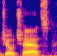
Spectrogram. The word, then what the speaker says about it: Chatz: you're not already following Joe chats go do that he puts out a lot as he calls him little chats because his last name is spelled c h a TZ when he does interviews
